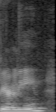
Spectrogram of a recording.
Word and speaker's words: Berlin: in German I think in German it's pronounced Berlin and then we say Berlin and I just merged those two together.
